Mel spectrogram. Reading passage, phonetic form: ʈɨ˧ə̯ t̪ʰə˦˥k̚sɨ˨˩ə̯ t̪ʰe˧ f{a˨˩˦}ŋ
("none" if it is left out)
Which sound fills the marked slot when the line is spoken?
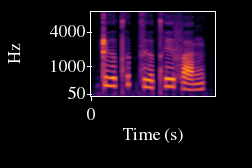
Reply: a˨˩˨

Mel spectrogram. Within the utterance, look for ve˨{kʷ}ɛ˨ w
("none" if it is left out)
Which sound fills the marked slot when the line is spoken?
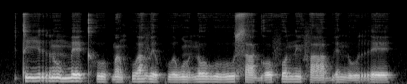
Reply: kʷ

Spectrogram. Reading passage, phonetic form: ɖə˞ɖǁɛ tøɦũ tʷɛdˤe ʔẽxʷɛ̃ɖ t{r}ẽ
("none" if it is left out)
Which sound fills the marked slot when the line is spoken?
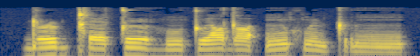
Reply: r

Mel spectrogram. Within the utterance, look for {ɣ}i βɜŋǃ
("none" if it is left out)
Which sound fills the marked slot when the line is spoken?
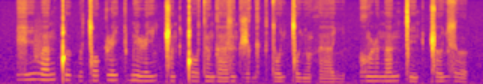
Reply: ɣ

